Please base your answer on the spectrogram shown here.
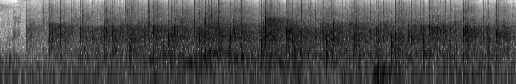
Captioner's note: applause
